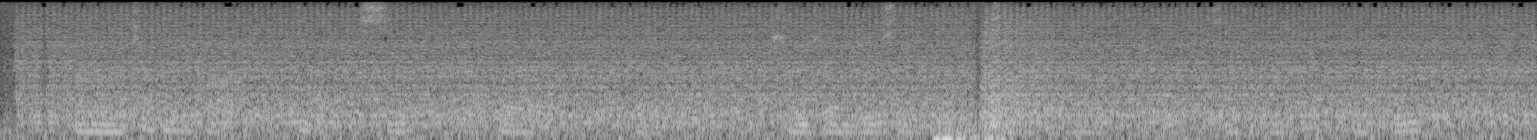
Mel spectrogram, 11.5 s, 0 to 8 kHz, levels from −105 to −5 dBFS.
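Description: From the start to 11.5 s, an echo leak is present, likely because a far-end loudspeaker's echo canceller let its microphone pickup return down the line. The speech is trailed by a copy about 0.34 s behind, about 5 dB louder than the original, within the call's 8 kHz bandwidth.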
